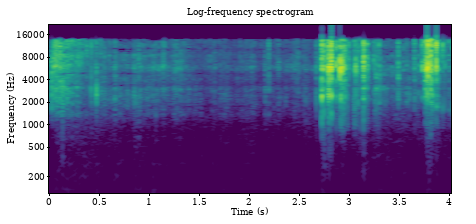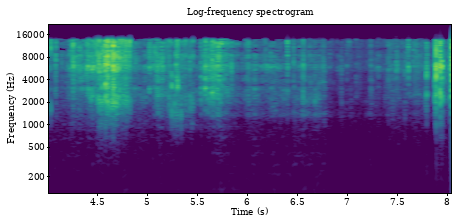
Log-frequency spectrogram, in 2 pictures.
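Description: A row of thin, cream-pink dry soap slices, solid and brittle, is bent and snapped apart with the fingers. Dry, bright crunching and crackling fills the clip, with almost no low end and sharper, louder snaps near the middle and at the very end.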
